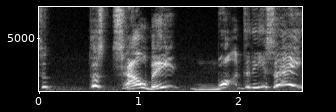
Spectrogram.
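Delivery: frantic, high, loud, crying, pleading outburst.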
